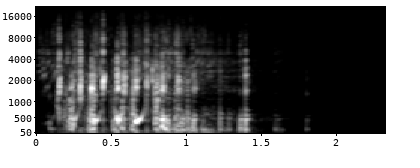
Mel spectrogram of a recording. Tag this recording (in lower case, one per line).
gurgling
water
